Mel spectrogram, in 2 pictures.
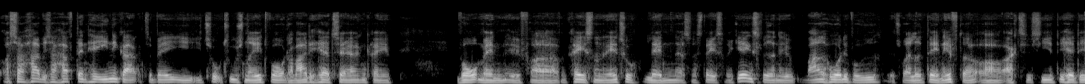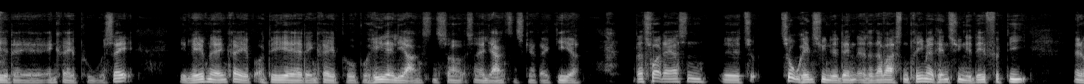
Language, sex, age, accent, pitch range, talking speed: Danish, male, 30-49, native, 95-110 Hz, 225 wpm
